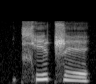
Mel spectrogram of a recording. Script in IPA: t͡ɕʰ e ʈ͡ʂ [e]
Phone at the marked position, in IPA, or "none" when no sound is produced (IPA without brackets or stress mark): ɛ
